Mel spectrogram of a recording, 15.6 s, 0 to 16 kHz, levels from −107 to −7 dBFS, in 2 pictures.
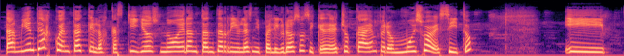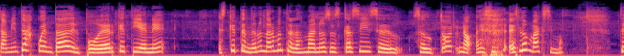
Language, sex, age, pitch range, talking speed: Spanish, female, 20-39, 260-315 Hz, 180 wpm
